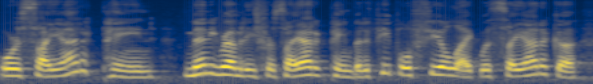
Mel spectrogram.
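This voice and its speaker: A woman's voice: mid-range voice, fairly quick, dark tone. A woman homeopath hosting a conversation, explaining things plainly and backing her points with everyday examples. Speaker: homeopath, host.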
